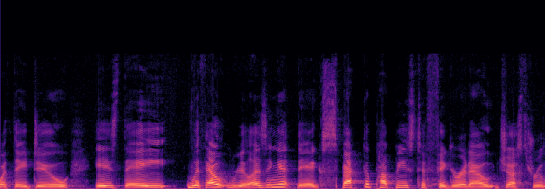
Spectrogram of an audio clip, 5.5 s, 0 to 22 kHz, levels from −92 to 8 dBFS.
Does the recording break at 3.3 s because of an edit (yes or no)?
no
